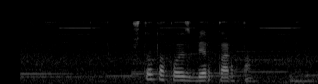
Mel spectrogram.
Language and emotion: Russian, neutral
